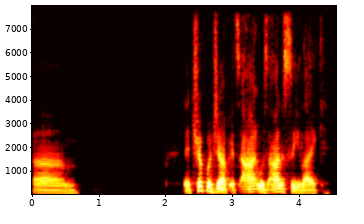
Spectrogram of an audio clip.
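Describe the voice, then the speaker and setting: A man's voice: fairly low pitch, slow pace, gravelly. Man talking casually as a coach. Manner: relaxed, rambling with fillers and restarts. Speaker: jumps coach, guest. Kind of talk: casual podcast interview.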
